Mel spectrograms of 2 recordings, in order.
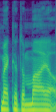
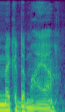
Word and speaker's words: Macadamia: Das wird ja eigentlich Macadamia ausgesprochen. Ja, auf eine Macadamia.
